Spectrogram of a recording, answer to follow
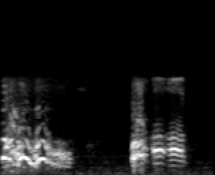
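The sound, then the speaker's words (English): Dogs barking: a long, drawn-out bark followed after a short pause by two quicker barks in a row, fairly loud, with no talking. “Dogs are not happy.”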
